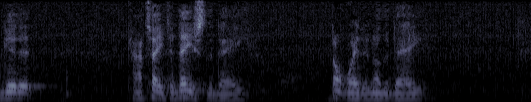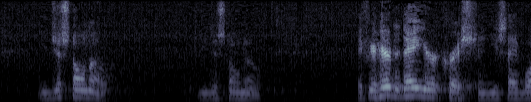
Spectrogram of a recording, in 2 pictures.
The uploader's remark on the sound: Ketha Heights Baptist Church ~ Live Broadcast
